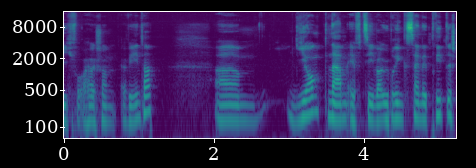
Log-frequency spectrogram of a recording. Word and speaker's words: Gyeongnam: Aber Gyeongnam wird so ziemlich hinkommen, schätze ich. – Klingt gut.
